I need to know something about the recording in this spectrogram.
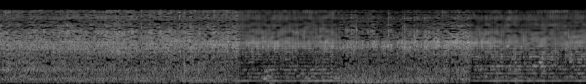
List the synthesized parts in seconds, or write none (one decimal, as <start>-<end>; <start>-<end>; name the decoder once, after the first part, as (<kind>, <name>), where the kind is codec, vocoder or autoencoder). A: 2.4-3.4 (vocoder, BigVGAN v2); 4.7-5.9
